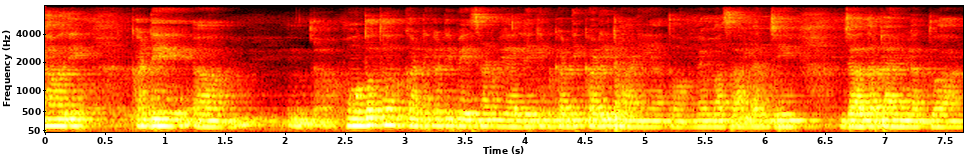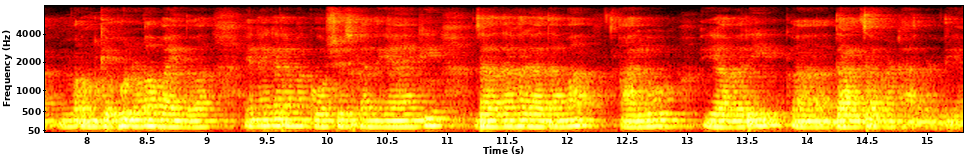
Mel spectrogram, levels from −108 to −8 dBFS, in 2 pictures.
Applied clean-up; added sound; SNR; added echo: none; none; none; reverberation time 0.7 s.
